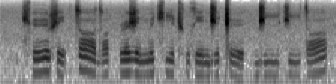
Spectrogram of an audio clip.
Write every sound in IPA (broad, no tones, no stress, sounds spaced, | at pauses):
t͡ɕʰ øː ʂ e | t͡s ɔː d ɔ | ɭ ə ʐ e m ø t͡ɕʰ iː ʈ͡ʂʰ u x eː n d͡ʒ ɘ ǁ øː | d͡ʒ iː t͡ʃ iː t ɔː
